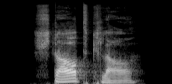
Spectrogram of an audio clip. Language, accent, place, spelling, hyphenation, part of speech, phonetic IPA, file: German, Germany, Berlin, startklar, start‧klar, adjective, [ˈʃtaʁtˌklaːɐ̯], De-startklar.ogg
- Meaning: 1. ready to start, ready for start 2. ready for takeoff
